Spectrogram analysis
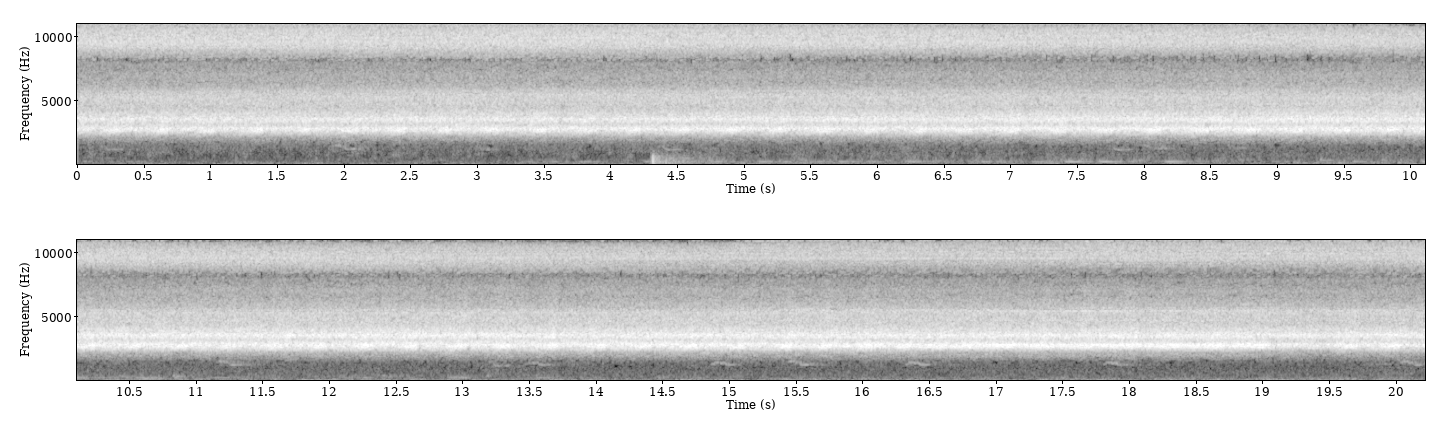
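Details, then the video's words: Grasshoppers recorded in forest at Knuckles Reserve in Sri Lanka's Central Highlands: a dense, unbroken hiss-like chorus of high shrill buzzing that holds steady throughout, with one sharp click near the start and a faint low hum behind. "The sound of locusts / The grasshoppers sounds"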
